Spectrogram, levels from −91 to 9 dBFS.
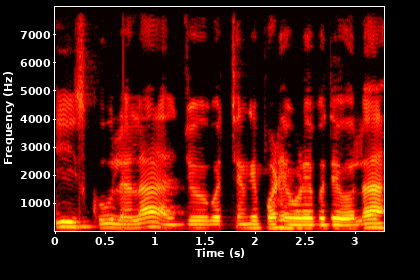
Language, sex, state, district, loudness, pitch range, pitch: Bhojpuri, male, Uttar Pradesh, Varanasi, -22 LUFS, 120-145 Hz, 130 Hz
